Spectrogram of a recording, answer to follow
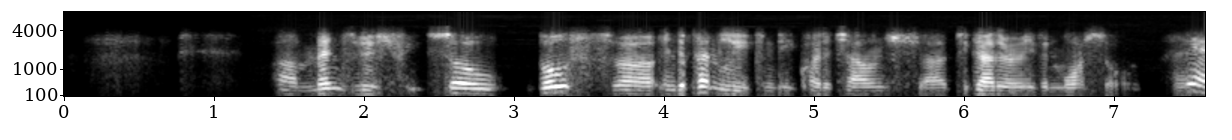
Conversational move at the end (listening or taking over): taking over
